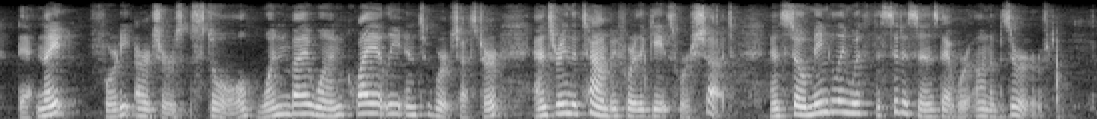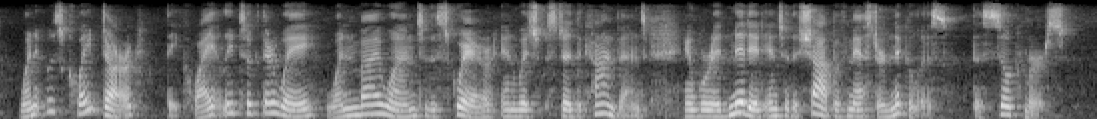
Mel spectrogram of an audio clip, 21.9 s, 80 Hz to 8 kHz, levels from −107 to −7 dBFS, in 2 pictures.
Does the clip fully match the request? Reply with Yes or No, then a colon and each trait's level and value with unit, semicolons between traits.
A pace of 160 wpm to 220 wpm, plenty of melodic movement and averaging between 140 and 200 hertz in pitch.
Yes: average, 170 wpm; wide, 5.9 semitones; medium, 185 Hz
